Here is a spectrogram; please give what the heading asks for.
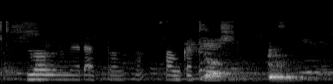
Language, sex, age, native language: Icelandic, female, 9, Icelandic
